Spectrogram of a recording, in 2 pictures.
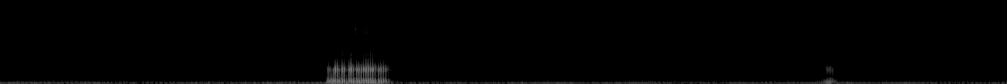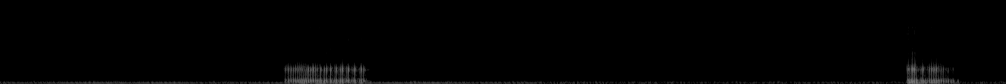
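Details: Shih Tzu named 의중 asleep, snoring in widely spaced bursts: three short rasping snores roughly every eight seconds with a faint click between, against a low steady indoor hum.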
